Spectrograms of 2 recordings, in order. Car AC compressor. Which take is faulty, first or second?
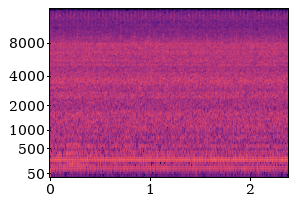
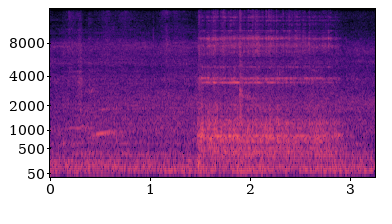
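second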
